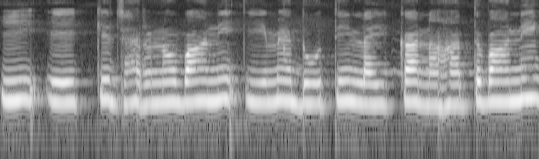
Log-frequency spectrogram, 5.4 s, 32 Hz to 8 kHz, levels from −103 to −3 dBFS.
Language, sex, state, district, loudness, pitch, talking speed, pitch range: Hindi, female, Bihar, Kishanganj, -19 LUFS, 235 Hz, 120 wpm, 225-245 Hz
